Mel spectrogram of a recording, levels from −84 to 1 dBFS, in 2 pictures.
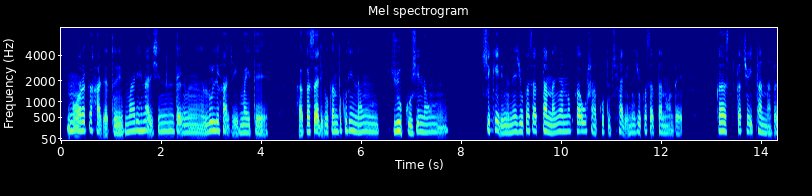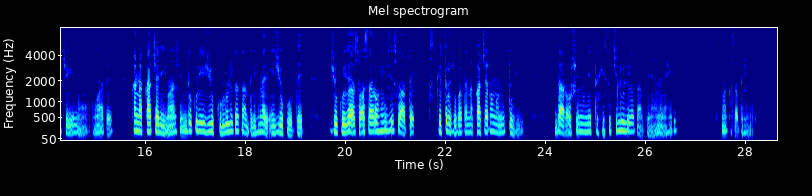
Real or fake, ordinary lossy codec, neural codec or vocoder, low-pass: real; none; none; none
